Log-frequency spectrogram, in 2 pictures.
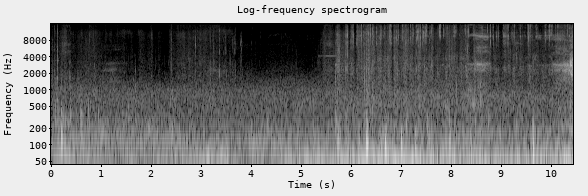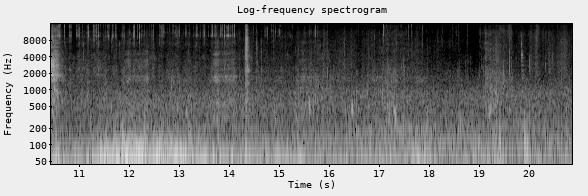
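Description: Wind buffeting the microphone of a chest-mounted camera, with water sloshing at the boat and rustling of clothing and gear. It grows louder and rougher about six seconds in, then eases off in the last few seconds.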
